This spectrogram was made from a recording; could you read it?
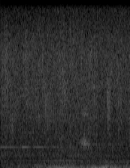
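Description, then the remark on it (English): Steady pouring rain, a dense continuous hiss with a heavy low rumble underneath, holding at an even, moderate level throughout with no voices. “She doesn't look like she's bleeding, but she is standing in the pouring rain, so it's hard to tell.”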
